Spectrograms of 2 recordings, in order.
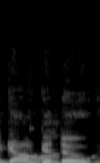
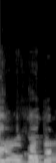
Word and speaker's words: Gal Gadot: I'm always correcting people when they say Gal Gadot. It's not how it's pronounced. As annoying as it is, it's actually pronounced Gal Gadot.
